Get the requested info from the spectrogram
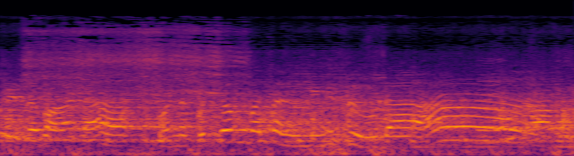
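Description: A voice singing in long, sliding phrases, loud and continuous.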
